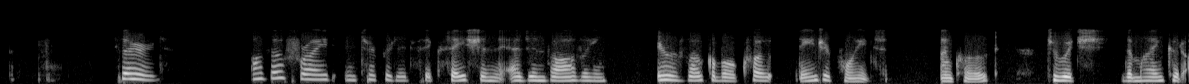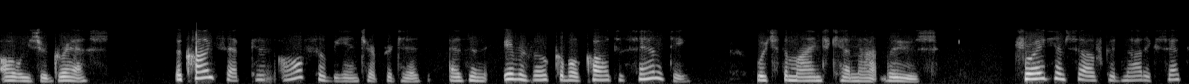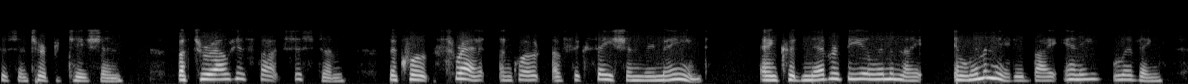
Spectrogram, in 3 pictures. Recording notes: ACIM Daily Conference Call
